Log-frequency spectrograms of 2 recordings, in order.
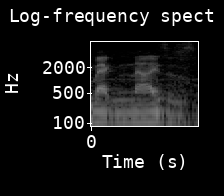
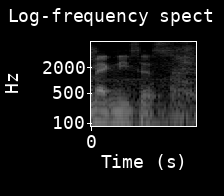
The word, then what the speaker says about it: Magnises: And it was spelled MAGNISES, which is like the opposite of how you would think it's spelled. So it looked like magnizes, but it was magnesis.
